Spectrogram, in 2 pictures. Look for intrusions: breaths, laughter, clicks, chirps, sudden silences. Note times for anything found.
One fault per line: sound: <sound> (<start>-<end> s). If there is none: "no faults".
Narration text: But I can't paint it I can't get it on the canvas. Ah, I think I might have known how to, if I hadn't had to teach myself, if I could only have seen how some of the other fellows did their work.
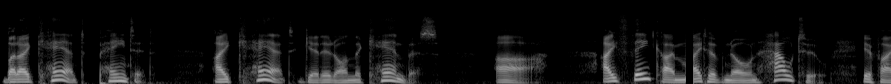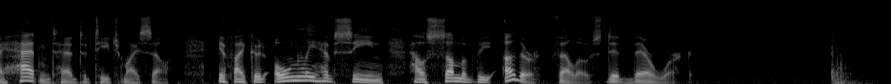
sound: dropout (6.9-6.9 s)
sound: thud (17.2-17.7 s)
